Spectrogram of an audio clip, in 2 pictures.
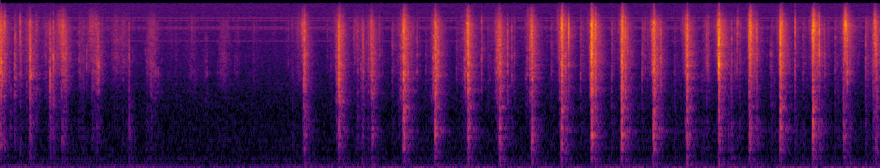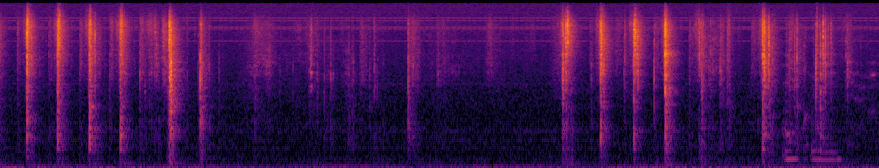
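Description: A tarot deck is handled during a reading as rapid, crisp card snaps come in two rhythmic runs, close and soft, separated by a quiet pause.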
